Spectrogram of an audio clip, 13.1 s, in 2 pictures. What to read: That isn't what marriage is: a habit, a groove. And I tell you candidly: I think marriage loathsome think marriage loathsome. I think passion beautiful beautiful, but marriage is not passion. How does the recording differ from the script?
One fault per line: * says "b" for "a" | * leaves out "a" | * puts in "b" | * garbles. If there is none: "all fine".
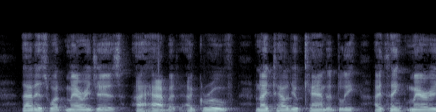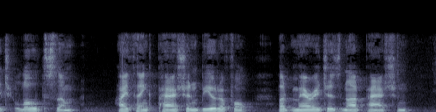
* says "is" for "isn't"
* leaves out "think marriage loathsome"
* leaves out "beautiful"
